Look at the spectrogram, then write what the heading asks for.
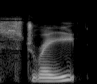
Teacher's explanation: you won't hear the final T straight unless there's a vowel after it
